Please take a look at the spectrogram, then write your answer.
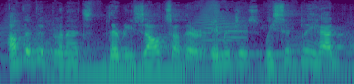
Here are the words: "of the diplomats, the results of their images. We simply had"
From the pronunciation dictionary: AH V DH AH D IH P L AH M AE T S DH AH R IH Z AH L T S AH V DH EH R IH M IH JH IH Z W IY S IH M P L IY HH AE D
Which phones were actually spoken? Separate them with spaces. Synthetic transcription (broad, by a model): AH V DH AH D IH P L AH M AE T S DH AH R IH Z AH L T S AH V DH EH R IH M IH JH IH Z W IY S IH M P L IY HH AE D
